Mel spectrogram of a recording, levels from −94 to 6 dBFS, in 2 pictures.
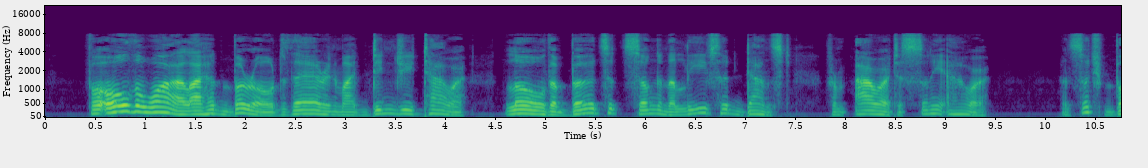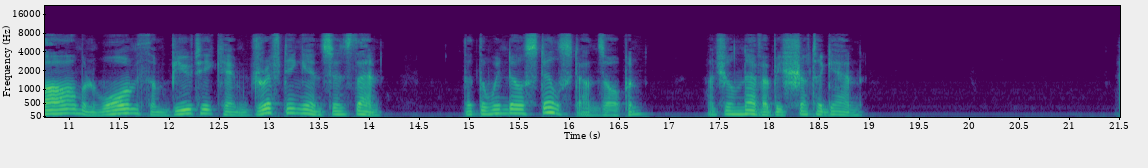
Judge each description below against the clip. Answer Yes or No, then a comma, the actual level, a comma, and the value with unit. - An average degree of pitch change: Yes, average, 4.9 semitones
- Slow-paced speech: Yes, slow, 125 wpm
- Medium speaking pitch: No, low, 125 Hz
